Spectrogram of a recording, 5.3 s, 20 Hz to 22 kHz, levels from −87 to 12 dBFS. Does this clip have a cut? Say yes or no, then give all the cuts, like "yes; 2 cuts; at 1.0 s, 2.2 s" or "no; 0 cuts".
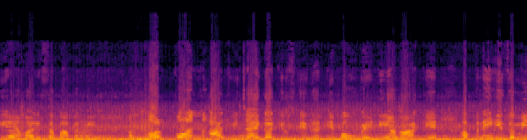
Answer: yes; 1 cut; at 1.3 s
